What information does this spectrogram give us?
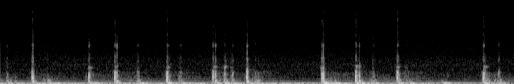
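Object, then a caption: Small steel jeweller's screwdrivers. Fingers hold one small solid steel jeweller's screwdriver and tap it against others in a pile, giving a quick series of short, sharp metallic clicks with brief bright ticks that die away almost at once. A steady low hum runs underneath throughout.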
